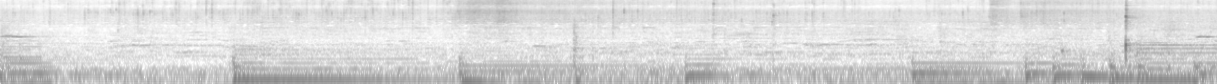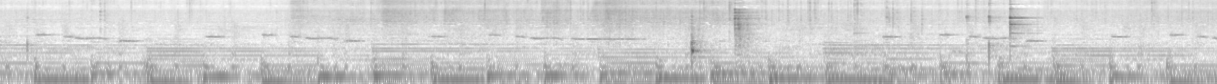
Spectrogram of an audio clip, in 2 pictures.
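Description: Butter garlic fish fillets laid one by one into a pan with a little oil, giving a soft continuous sizzle that sits beneath steady background music.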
